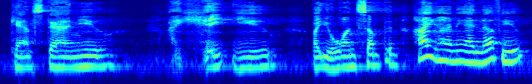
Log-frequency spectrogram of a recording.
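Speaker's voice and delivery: soft, low, lightly voiced; sulky, then sweet on "Hi, honey"; two-faced spouse. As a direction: imitate a spouse who only turns sweet when wanting something.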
